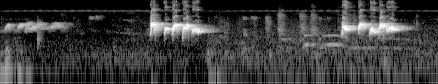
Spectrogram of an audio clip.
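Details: Red-whiskered bulbul song, played as a decoy to lure wild birds or to excite other birds: three short bursts of bright, bubbling, warbled notes, each about a second long, separated by brief pauses, with a faint chirp between them and a clean, quiet background.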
